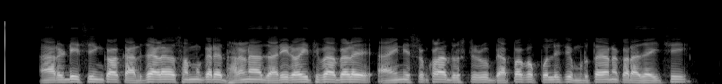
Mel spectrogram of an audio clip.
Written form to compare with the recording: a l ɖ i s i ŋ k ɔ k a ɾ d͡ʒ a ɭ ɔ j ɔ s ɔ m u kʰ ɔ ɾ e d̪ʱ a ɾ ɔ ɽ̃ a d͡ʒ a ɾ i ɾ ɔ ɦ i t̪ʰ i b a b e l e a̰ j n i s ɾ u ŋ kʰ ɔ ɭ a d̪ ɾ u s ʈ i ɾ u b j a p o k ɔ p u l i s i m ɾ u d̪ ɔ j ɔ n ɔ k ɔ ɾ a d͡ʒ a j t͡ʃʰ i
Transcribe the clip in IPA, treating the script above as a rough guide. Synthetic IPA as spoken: a ɾ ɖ i s i ŋ k ɔ k a ɾ d͡ʒ a ɭ ɔ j ɔ s ɔ m u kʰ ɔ ɾ e d̪ʱ a ɾ ɔ ɽ̃ a d͡ʒ a ɾ i ɾ ɔ ɦ i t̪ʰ i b a b e ɭ e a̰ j n i s ɾ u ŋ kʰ ɔ ɭ a d̪ ɾ u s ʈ i ɾ u b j a p ɔ k ɔ p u l i s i m ɾ u t̪ ɔ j ɔ n ɔ k ɔ ɾ a d͡ʒ a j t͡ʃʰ i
